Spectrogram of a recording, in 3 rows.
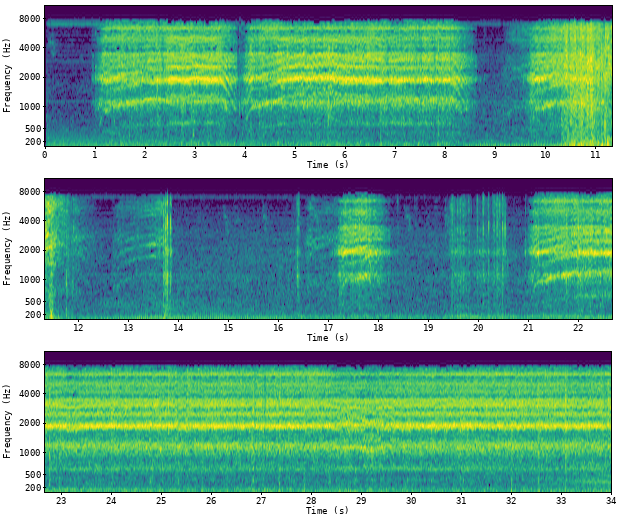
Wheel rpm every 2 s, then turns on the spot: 50, 140, 140, 160, 40, 60, 0, 0, 40, 20, 60, 160, 160, 160, 160, 160, 160.
18-20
